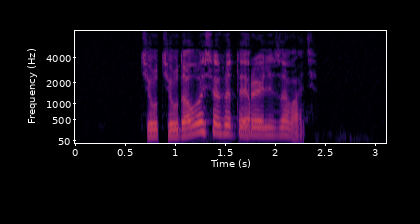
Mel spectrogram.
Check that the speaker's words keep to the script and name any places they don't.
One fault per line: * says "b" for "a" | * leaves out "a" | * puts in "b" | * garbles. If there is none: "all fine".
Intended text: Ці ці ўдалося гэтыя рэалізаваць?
all fine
